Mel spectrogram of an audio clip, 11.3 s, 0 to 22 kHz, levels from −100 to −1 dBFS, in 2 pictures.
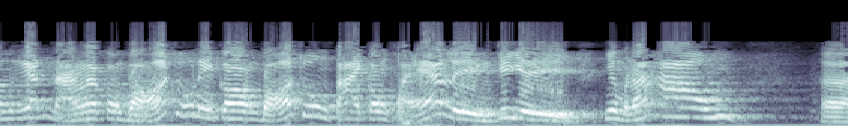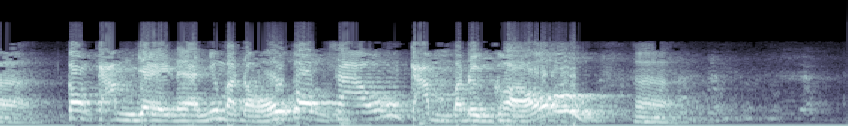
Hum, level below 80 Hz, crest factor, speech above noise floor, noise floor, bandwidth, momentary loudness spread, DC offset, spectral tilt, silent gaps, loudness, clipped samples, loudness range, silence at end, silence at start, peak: none; -40 dBFS; 8 dB; 28 dB; -35 dBFS; 11 kHz; 9 LU; 4%; -5 dB/octave; none; -7 LUFS; 2%; 2 LU; 0.25 s; 0 s; 0 dBFS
